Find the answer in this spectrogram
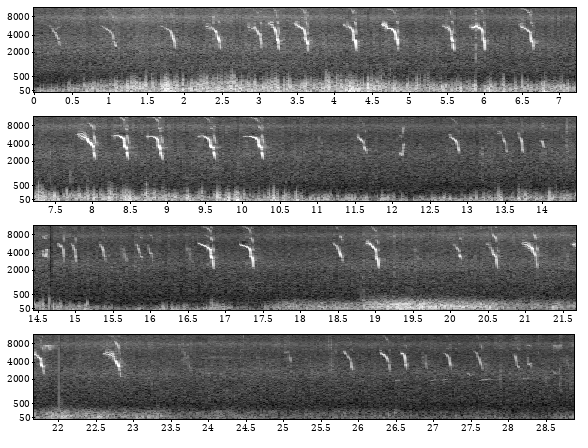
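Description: Small birds peeping: short, high chirps that fall in pitch, a few a second, thinning out and stopping a few seconds before the end. Under them is a low rumbling noise, loudest through the first half and again about two-thirds of the way through.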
